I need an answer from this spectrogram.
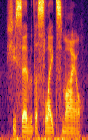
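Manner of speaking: ordinary delivery, nothing marked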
